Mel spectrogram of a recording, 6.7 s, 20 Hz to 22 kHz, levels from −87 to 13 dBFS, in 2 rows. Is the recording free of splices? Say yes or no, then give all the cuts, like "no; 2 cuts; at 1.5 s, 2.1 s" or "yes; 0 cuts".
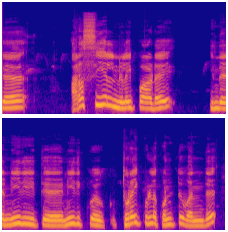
yes; 0 cuts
